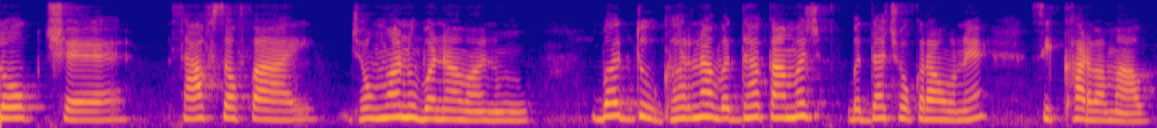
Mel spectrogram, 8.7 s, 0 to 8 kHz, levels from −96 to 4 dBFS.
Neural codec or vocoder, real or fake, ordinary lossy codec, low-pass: codec, 16 kHz, 16 kbps, FunCodec, trained on LibriTTS, 50 frames a second; fake; none; 7.2 kHz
